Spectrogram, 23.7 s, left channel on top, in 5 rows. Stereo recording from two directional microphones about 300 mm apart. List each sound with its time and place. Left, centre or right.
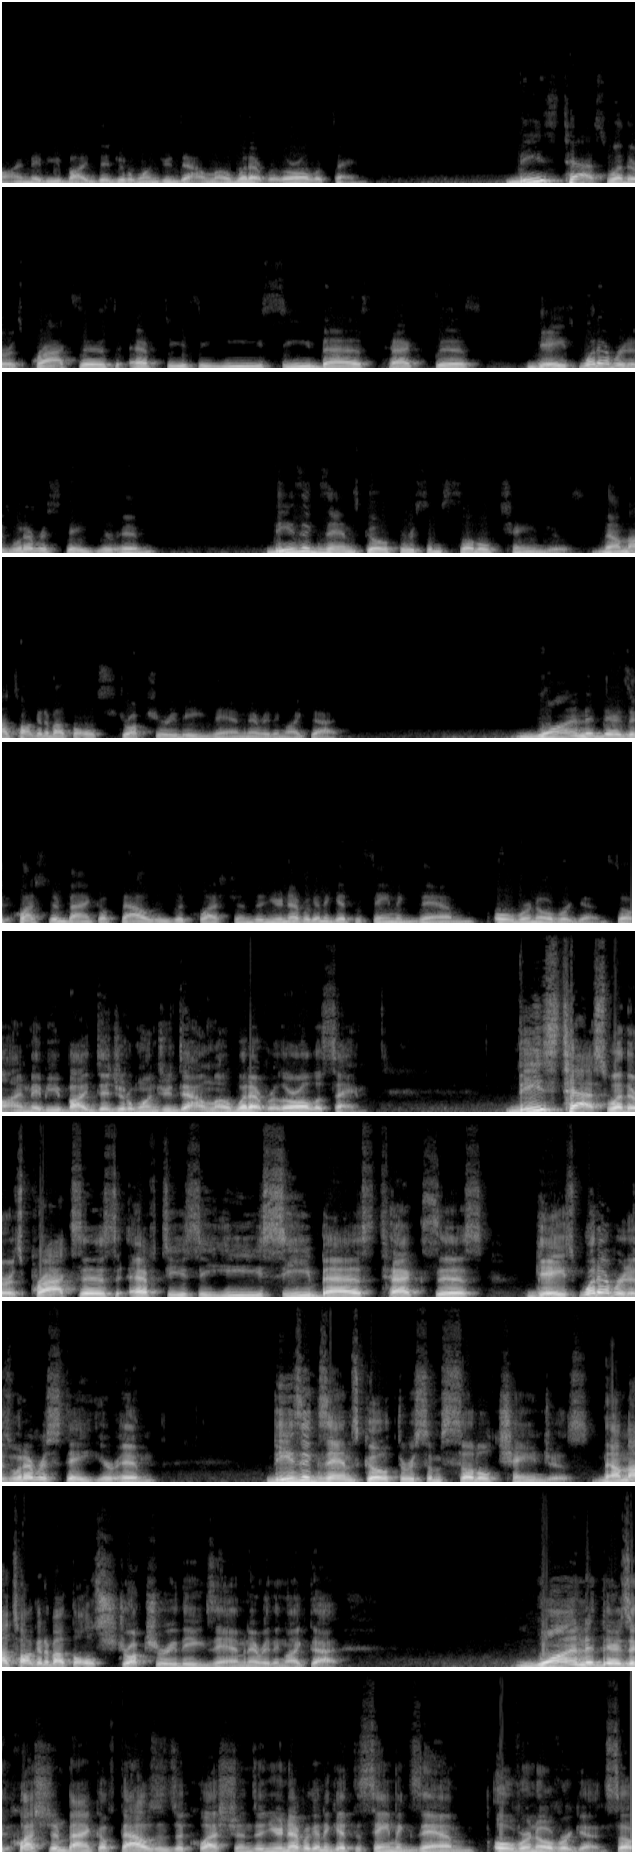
0.0 s speech: centre
0.9 s speech: centre
3.8 s speech: centre
6.4 s speech: right
6.7 s speech: centre
13.0 s speech: right
13.6 s speech: centre
18.4 s speech: centre
22.6 s speech: right
22.9 s speech: centre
